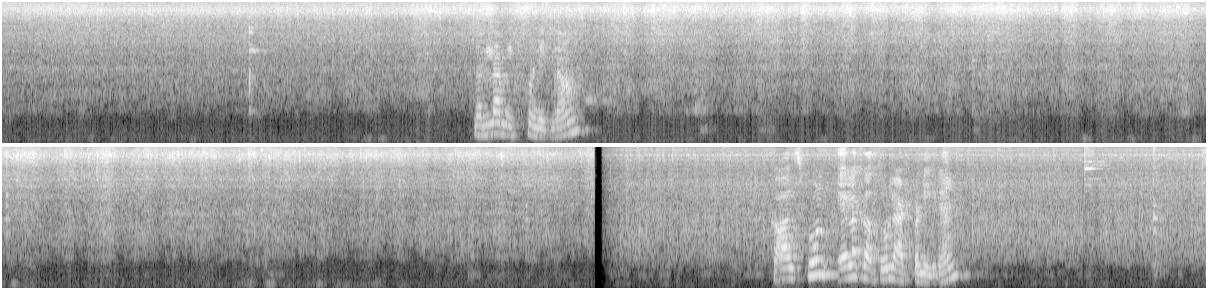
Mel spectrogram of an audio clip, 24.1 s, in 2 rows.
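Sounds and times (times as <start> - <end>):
food sizzling in a pan: 0.0 - 24.0
spatula scraping a pan: 4.0 - 15.8.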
